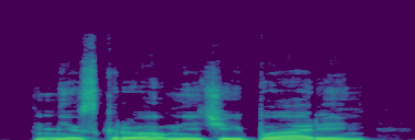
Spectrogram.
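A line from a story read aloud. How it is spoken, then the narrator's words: Laughing. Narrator (Russian): засмеялся Накакура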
